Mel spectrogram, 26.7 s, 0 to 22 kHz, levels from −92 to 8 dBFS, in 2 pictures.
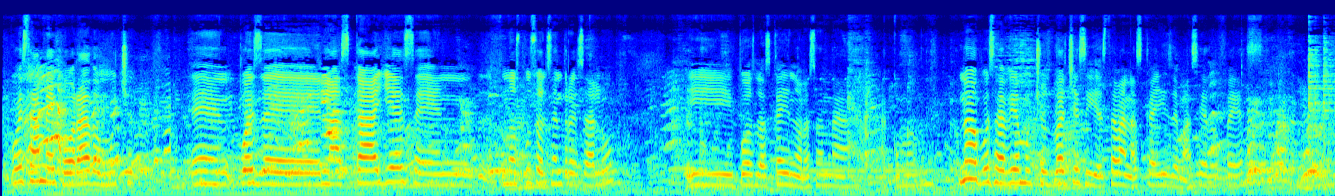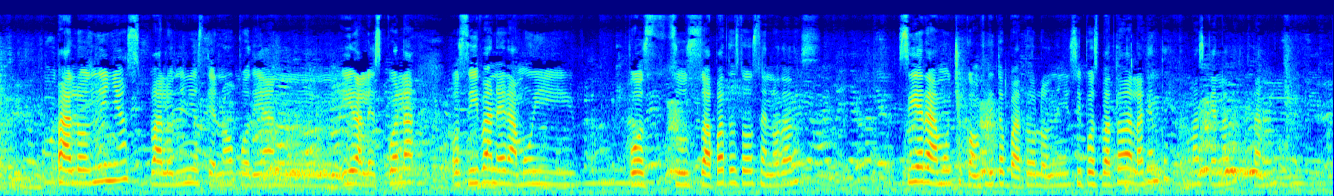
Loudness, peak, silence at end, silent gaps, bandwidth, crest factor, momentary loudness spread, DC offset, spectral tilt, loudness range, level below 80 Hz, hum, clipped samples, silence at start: -22 LUFS; -4 dBFS; 0 s; none; 16.5 kHz; 18 dB; 14 LU; under 0.1%; -3.5 dB/octave; 6 LU; -52 dBFS; none; under 0.1%; 0 s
